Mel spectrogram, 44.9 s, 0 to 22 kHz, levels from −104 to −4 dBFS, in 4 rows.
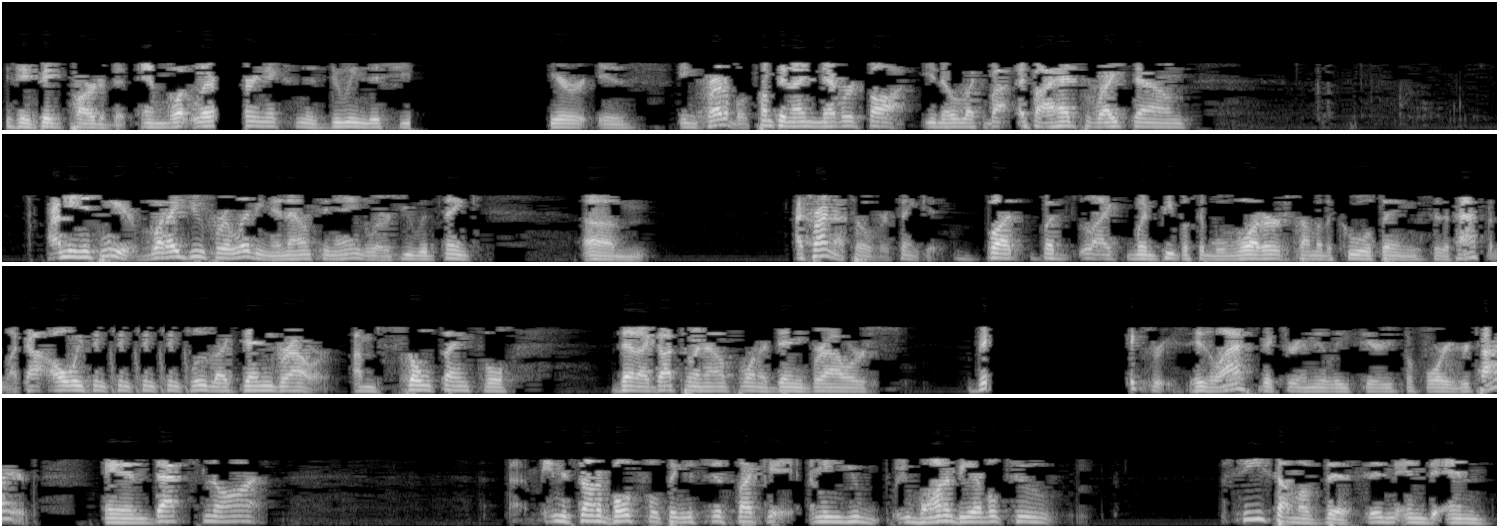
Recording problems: garbled, watery; badly; nothing above 3 kHz
audio cutting out; at 1.5 s, at 3 s for 1 s and at 30 s for 1 s
audio stuttering; at 23 s

